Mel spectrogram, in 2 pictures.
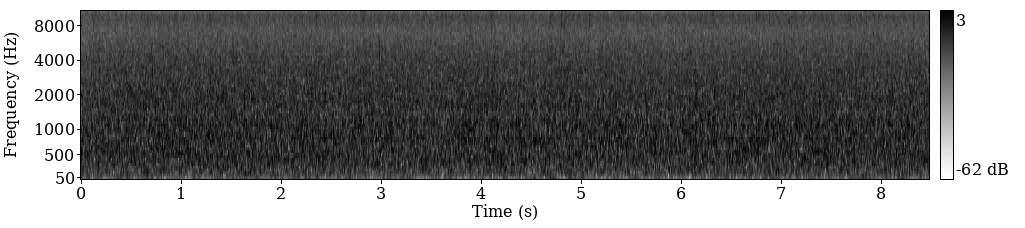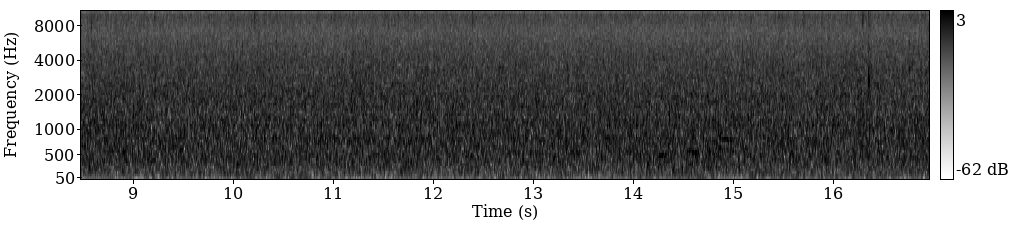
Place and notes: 玉門關, 種瓜坑溪, 埔里鎮成功里 - Stream
Stream
Zoom H2n MS+XY
Puli Township, Nantou County, Taiwan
